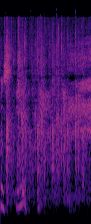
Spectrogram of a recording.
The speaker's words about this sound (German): Ja, und vielen Dank. Die, die Erläuterung, das verdiente Applaus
